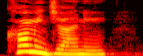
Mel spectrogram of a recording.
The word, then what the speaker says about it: Komijani: I'm Kimia Komijani. – Excuse me. How do you spell your last name? – Komijani. K-O-M-I-J-A-N-I.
